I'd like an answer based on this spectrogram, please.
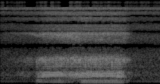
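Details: Rottweiler Boomer snoring loudly while asleep indoors; one long raspy, rumbling breath lasting about a second and a half, set against a steady low household hum.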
